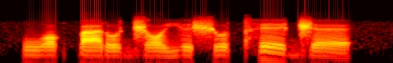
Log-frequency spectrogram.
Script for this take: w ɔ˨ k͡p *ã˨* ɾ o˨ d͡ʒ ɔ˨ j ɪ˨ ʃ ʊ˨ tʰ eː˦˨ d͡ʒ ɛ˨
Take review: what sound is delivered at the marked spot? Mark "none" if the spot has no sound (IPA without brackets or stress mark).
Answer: a˨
